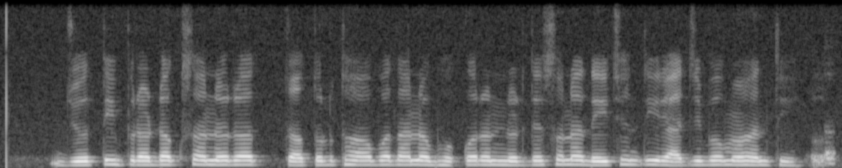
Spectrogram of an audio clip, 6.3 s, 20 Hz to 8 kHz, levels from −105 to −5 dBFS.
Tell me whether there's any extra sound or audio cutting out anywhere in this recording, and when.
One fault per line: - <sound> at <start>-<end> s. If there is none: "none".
- laugh at 6.1-6.3 s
